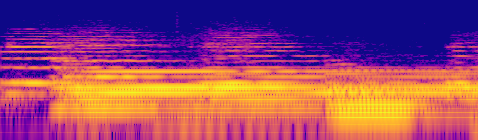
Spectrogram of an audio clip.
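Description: Orchestral film score, with strings holding sustained chords that change about a quarter second in and again near the end.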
